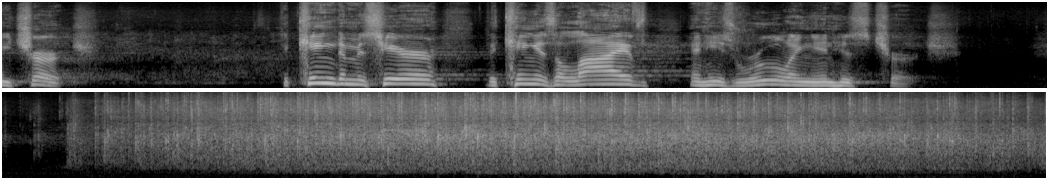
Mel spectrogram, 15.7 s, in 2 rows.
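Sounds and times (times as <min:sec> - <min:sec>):
speech: 0:00.0 - 0:00.7, 0:02.1 - 0:07.1
laughter: 0:00.6 - 0:02.2
audience applause: 0:08.0 - 0:15.6.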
